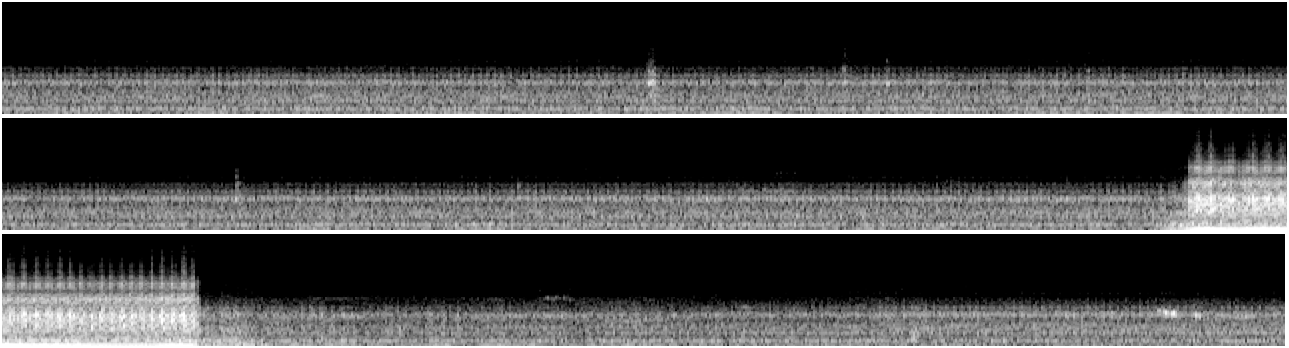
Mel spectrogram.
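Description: Car engine idling steadily while the car sits still, with a loud rush of noise lasting about two seconds around two-thirds of the way through.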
